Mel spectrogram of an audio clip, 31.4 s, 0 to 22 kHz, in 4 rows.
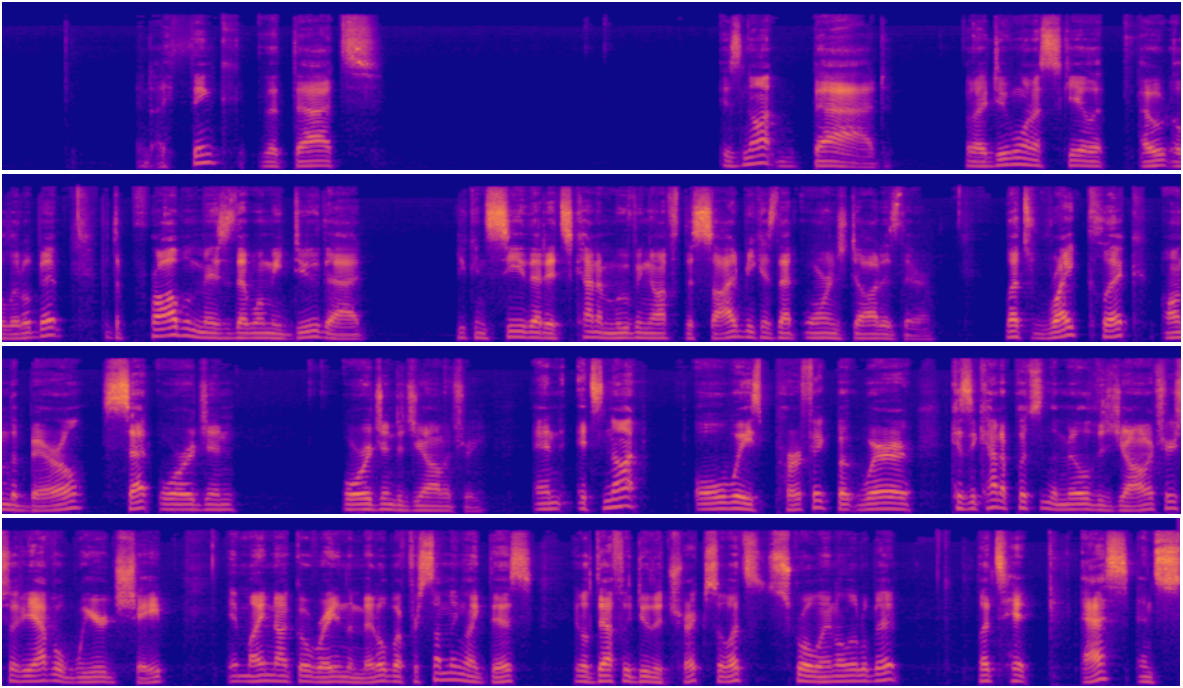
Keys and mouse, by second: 4.5-6.2 middle drag, 6.6 s, 7.8-8.1 middle drag, 8.9 s, 14.8-17.8 right drag, 18.7 s, 30.6 s.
